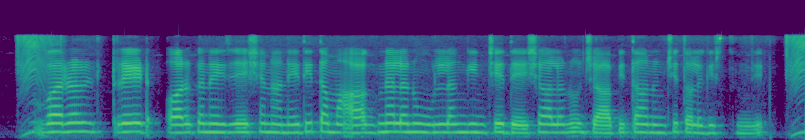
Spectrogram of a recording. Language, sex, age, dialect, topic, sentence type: Telugu, female, 25-30, Central/Coastal, banking, statement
